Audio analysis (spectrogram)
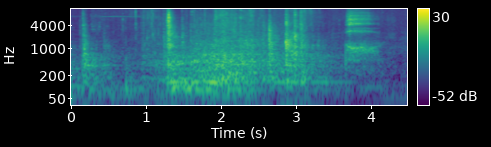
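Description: A white garage door rolls and rattles open over a few seconds, with clunks at the start and end and a short high squeak near the finish.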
